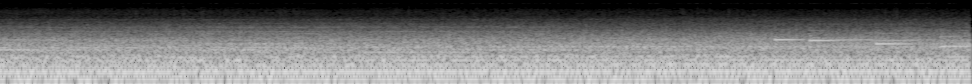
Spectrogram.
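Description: Paramotor engine running steadily in flight: a steady low drone with air rush.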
